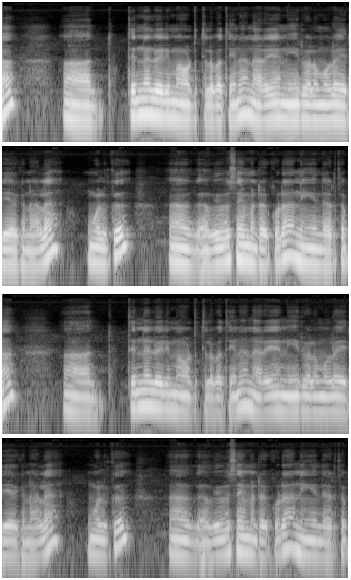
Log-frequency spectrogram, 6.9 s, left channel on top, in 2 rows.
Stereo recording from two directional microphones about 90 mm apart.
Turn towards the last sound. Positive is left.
turn(degrees=45)  # may be behind; listen again after turning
